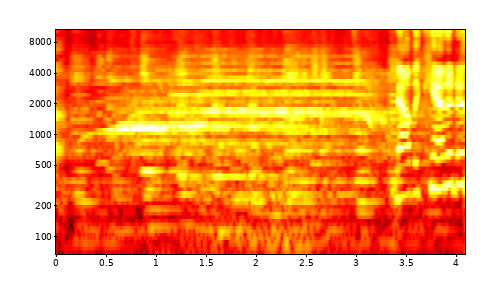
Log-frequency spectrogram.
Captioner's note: audience cheering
